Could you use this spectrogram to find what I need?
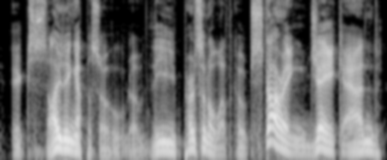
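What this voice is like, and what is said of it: Exaggerated announcer radio voice. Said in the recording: “let me do my best radio voice for this one ... a radio voice like a 1980s DJ announcing Monster Truck Rally”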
